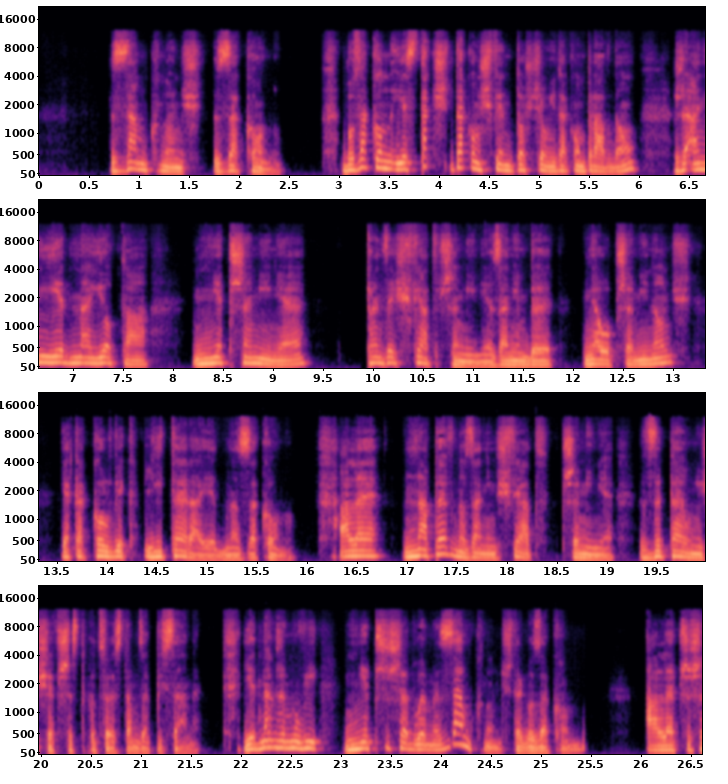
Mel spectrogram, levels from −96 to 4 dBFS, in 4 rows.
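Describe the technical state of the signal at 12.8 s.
At 12.8 s the speech signal is intact, with no dropout, distortion, glitch or other audible fault.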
